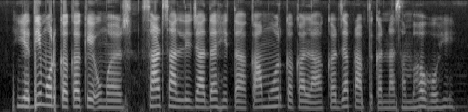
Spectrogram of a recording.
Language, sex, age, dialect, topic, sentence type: Chhattisgarhi, female, 31-35, Central, banking, statement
